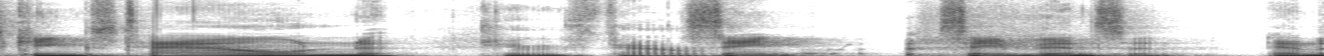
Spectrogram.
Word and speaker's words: Kingstown: got the capital it's Kingstown not to be confused with Kingston Jamaica Jama but it's kingst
